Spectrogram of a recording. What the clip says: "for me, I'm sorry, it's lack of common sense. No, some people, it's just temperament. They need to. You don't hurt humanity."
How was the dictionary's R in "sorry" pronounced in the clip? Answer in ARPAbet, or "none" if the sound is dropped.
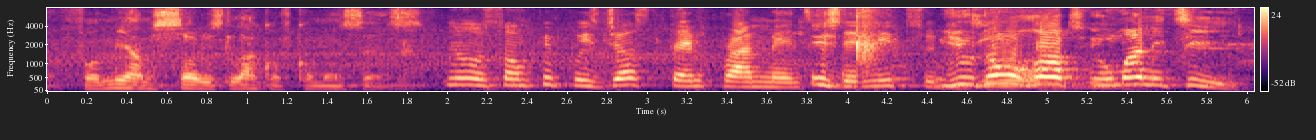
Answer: R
